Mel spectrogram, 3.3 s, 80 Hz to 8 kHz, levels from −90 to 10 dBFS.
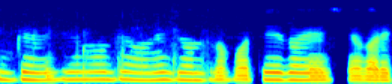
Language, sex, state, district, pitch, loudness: Bengali, female, West Bengal, Malda, 245 Hz, -20 LUFS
